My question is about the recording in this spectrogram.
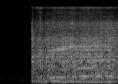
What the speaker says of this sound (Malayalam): അപ്പൊ ഞാൻ ഇതൊന്ന് അരച്ചെടുക്കുന്നുണ്ട് കേട്ടാ.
